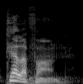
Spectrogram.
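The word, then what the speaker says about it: telephone: N'a pas remarqué que l'accent tonique l'a tombé sous premier syllabe là. Si nous besoin de dire bien, c'est téléphone. Alors, ou prononcer ou appuyer plus sous premier syllabe là, qui c'est T.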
